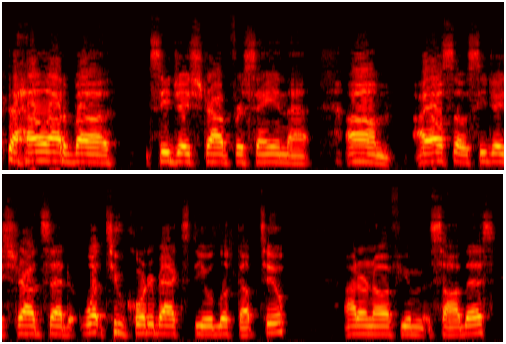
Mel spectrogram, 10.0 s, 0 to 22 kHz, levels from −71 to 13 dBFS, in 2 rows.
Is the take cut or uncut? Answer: uncut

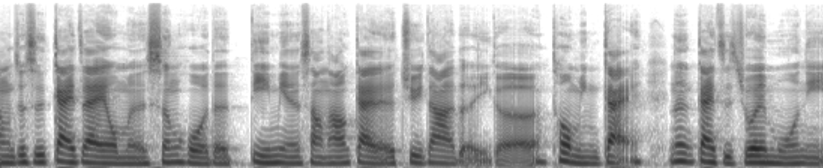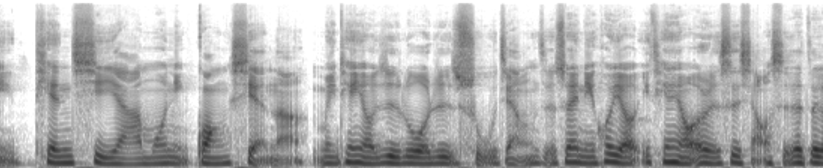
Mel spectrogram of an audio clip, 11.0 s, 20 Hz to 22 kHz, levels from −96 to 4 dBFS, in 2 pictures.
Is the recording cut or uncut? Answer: uncut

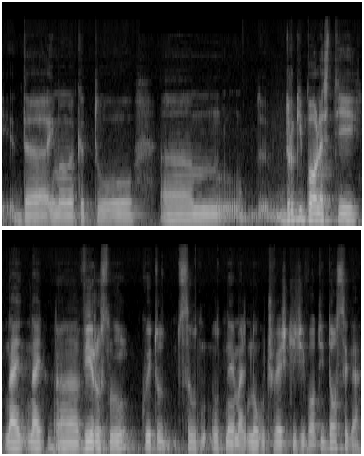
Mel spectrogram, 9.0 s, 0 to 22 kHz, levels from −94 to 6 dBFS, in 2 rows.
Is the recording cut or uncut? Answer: cut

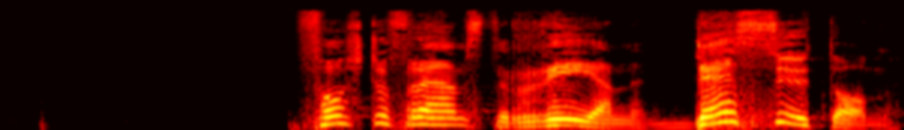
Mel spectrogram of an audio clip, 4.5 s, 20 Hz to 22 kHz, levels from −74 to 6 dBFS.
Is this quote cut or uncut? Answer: uncut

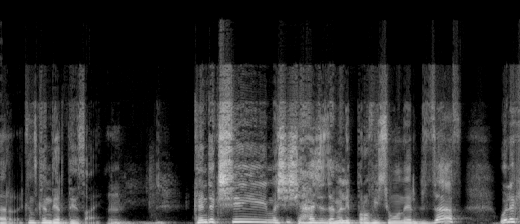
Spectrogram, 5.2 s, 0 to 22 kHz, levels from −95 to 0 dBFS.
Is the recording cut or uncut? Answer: uncut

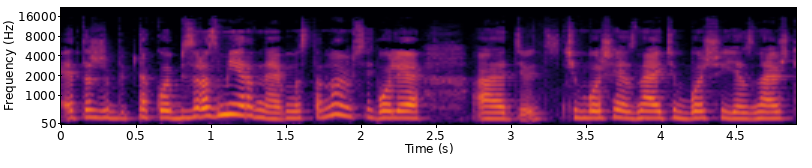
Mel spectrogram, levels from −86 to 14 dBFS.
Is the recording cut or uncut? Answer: cut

